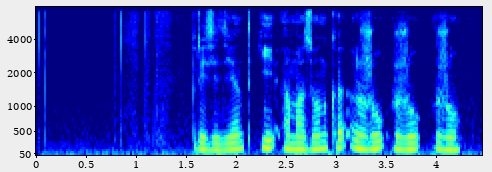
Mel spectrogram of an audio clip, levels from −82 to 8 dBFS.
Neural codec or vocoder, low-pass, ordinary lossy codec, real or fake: none; 7.2 kHz; none; real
